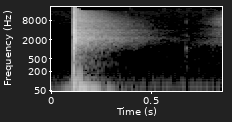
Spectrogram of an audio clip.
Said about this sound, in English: Should we start with a clap and be pros about this shit? Yep. 3, 2, 1.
